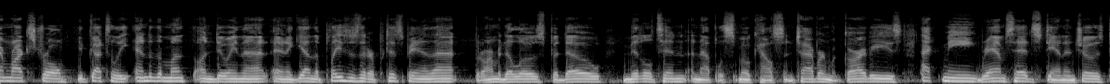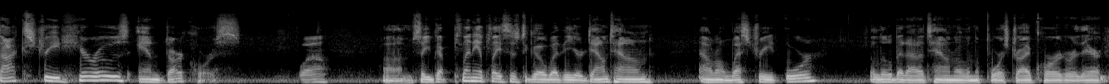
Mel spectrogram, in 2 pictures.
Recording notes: The City of Annapolis was running a loud machine outside, so there is a slight hum--sorry!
